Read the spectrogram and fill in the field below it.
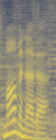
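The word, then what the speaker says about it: Mamanuca: and discovering secluded beaches the mamanica islands pronounced mamanada are located just offshore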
